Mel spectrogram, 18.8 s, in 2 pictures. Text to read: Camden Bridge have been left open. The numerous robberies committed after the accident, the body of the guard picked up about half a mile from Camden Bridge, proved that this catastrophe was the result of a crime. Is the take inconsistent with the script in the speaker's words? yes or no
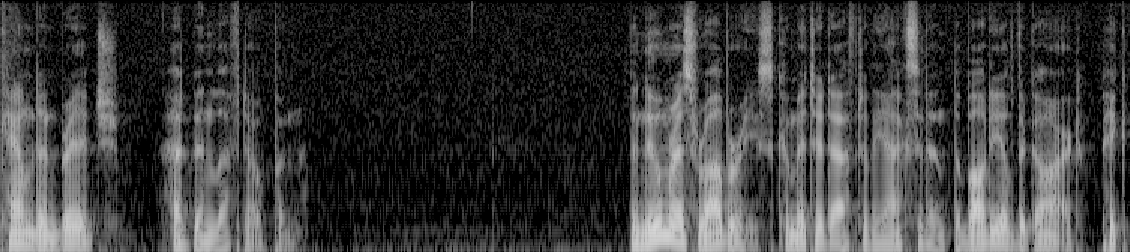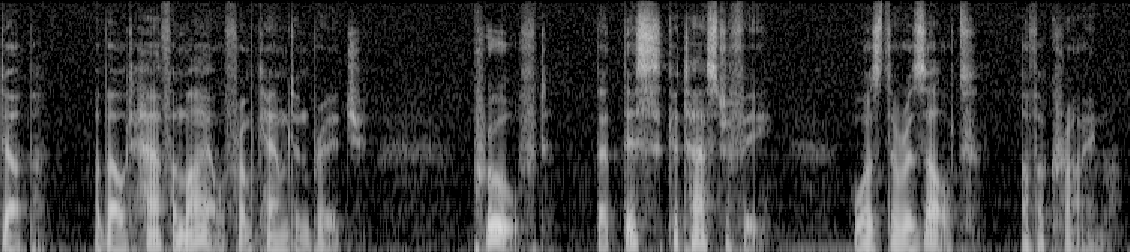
yes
